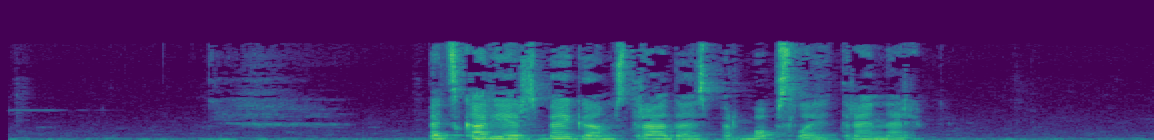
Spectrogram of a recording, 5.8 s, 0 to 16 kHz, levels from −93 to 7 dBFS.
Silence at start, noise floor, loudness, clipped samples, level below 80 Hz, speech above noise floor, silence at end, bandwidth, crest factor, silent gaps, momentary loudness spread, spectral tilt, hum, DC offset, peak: 0.7 s; -54 dBFS; -21 LUFS; under 0.1%; -58 dBFS; 32 dB; 0.7 s; 12 kHz; 24 dB; none; 13 LU; -3 dB/octave; none; under 0.1%; -2 dBFS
